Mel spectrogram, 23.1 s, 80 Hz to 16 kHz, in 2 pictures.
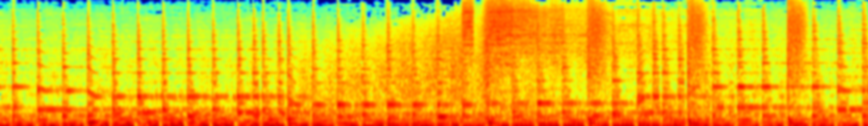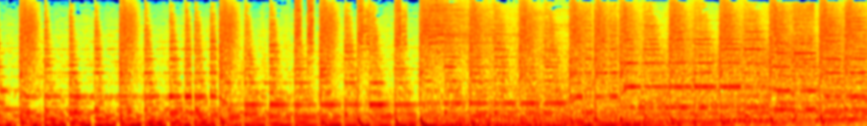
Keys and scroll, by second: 7.0 ctrl+z, 11.2 Left, 11.5 ctrl+-, 12.4 ctrl+z, 13.2 ctrl+=, 14.5 ctrl+z, 18.9 ctrl+-, 19.7 ctrl+z, 20.5 ctrl+=, 21.5 ctrl+z.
